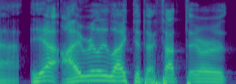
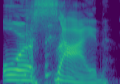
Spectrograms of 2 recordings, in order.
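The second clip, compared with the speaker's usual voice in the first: put-on Italian-American accent; 6 semitones higher than usual. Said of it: "We're going Italian".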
